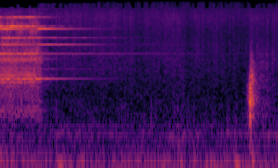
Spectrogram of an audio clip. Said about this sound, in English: What? The phone.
